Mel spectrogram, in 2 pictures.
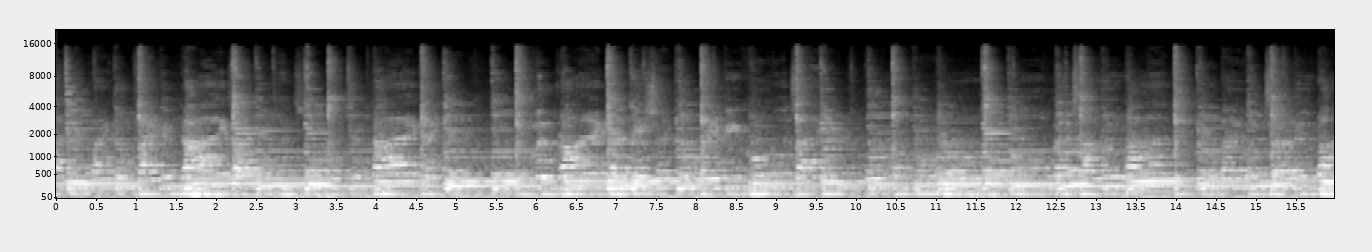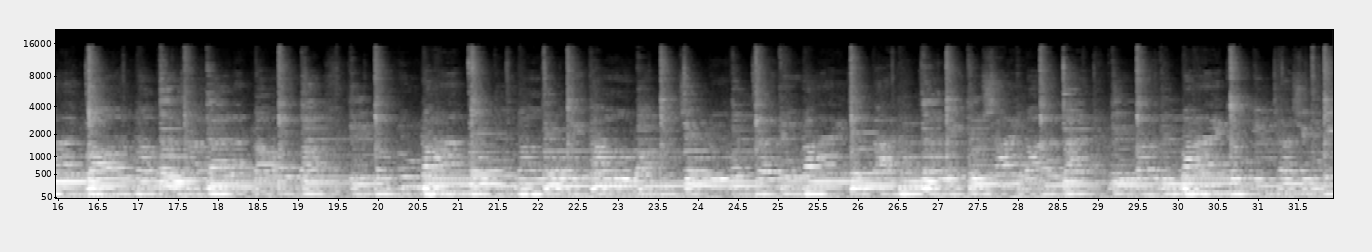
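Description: Nylon-string classical guitar played fingerstyle: a plucked melody over repeated bass notes, played solo without pause.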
